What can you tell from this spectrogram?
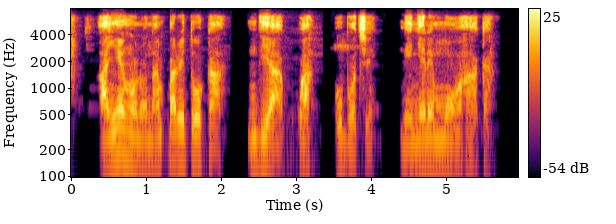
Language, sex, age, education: Igbo, male, 30-45, tertiary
